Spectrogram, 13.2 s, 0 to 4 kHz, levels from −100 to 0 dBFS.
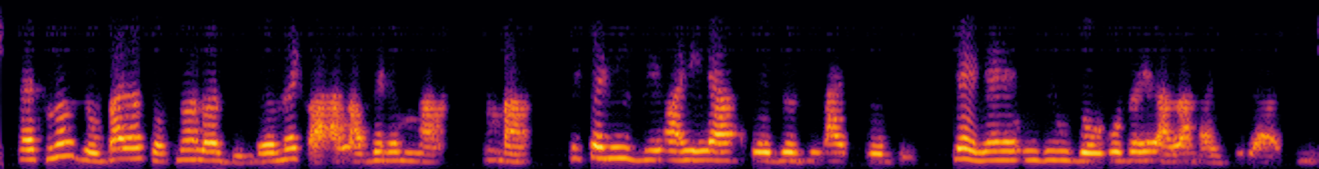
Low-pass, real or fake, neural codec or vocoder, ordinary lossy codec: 3.6 kHz; fake; codec, 24 kHz, 0.9 kbps, WavTokenizer, medium music audio release; none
